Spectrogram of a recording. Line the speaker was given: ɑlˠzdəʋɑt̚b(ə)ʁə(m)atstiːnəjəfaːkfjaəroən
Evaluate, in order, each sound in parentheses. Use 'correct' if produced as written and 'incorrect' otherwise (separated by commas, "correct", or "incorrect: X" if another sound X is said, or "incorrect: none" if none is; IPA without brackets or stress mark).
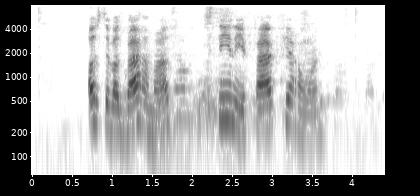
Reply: incorrect: a, correct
